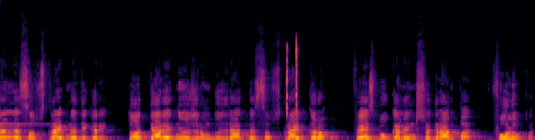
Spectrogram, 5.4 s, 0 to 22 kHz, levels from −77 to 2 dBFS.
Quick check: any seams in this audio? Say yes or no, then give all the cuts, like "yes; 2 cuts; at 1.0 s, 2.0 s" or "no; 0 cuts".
no; 0 cuts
